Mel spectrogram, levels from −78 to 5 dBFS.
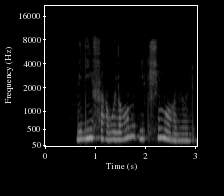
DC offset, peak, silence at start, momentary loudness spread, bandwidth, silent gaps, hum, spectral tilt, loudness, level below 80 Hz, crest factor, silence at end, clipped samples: under 0.1%; -26 dBFS; 0.6 s; 8 LU; 11.5 kHz; none; none; -5.5 dB/octave; -39 LUFS; -84 dBFS; 14 dB; 0 s; under 0.1%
